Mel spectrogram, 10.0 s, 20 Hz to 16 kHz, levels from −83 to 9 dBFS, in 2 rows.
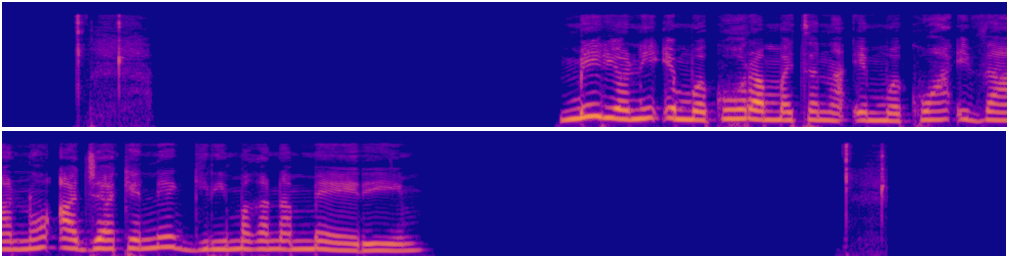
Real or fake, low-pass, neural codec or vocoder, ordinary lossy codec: fake; 10.8 kHz; vocoder, 24 kHz, 100 mel bands, Vocos; AAC, 96 kbps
